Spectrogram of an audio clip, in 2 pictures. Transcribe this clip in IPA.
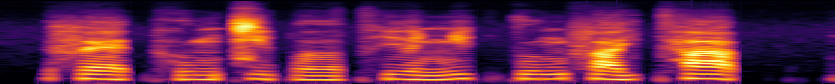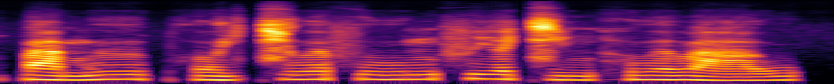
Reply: f ɛː˧˩ t̚ h u˩˧ ŋ t͡ɕ i˧˩ p ɤː˩ t̪ʰ i˧˩ ə̯ ɲ i˥˨ k̚ t̪ u˧˥ ŋ f a˧ j t̪ʰ a˥˨ p̚ | p a˧˩ m ɯː˧ pʰ o˩˧ j t͡ɕ u˧˥ ə̯ f uː˧˥ ŋ f i˧ ə̯ t͡ɕ i˩˧ ŋ h u˧ ə̯ ʋ aː˩˧ w

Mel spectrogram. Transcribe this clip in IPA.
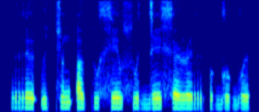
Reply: r ɘ ʔ ɯ c ʊ n ʔ a tʷ ɘ x e sʷ e d e x ɛ ɭ ɘ r ʔ ʊ ɡ ʊ ɡʷ ɘ

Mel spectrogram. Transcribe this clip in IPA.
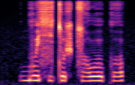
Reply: ɡ u sʲ a̤ t u ʃ t͡s ɔ̤ w u k o̤

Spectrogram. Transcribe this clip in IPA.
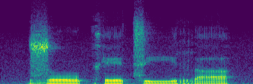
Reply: z oː˨ kʰ e˨ t͡s iː˨ r a˨˦

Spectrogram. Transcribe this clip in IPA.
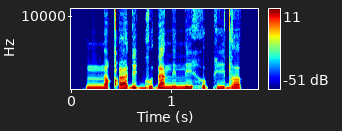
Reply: nː u qʼ ø ɗ i ɡ u ɗ a n i n i h u k i d ʌ

